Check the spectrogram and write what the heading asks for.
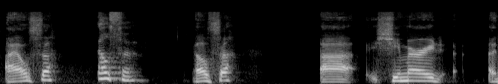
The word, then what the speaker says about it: Elsa: His daughter, is it pronounced Elsa? Elsa.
